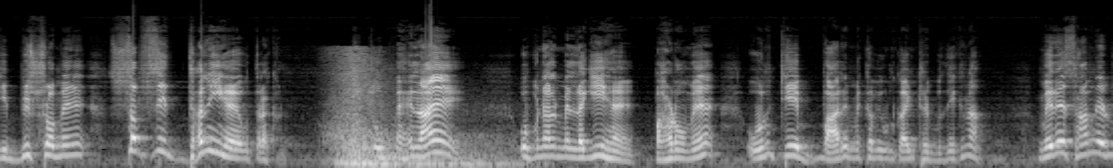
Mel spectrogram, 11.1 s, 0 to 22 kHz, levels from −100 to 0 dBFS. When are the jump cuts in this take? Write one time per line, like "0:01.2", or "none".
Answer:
0:03.6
